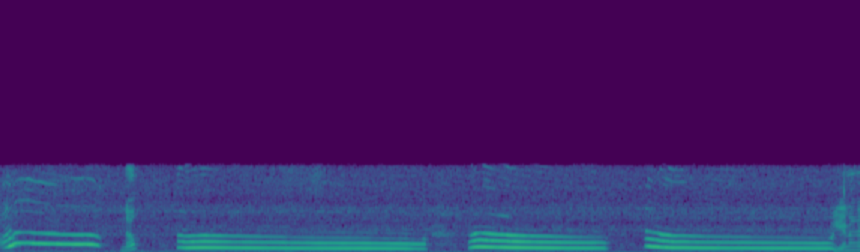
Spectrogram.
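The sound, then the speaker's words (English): A pet dog that has just woken up howls in four long, drawn-out wails, each sliding slightly downward in pitch and separated by brief pauses, with no talking. “I thought he was gonna do his weird howling crying.”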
